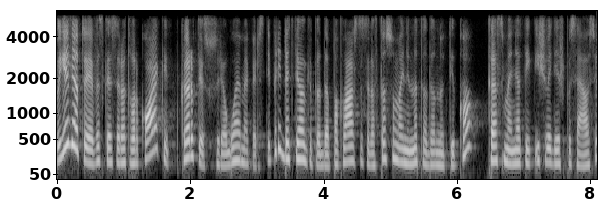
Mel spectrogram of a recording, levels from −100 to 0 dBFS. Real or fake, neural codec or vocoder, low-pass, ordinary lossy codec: fake; codec, 16 kHz, 2 kbps, X-Codec, HuBERT features, trained on balanced general audio; 5.4 kHz; AAC, 48 kbps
